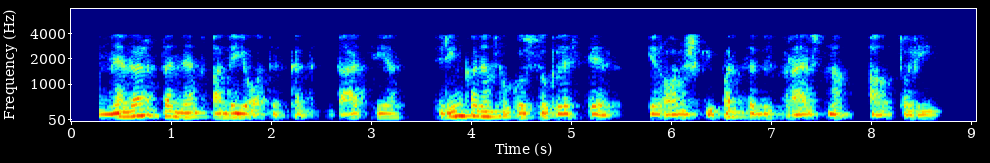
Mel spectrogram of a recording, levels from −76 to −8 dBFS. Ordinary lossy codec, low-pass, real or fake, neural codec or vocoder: AAC, 16 kbps; 7.2 kHz; fake; codec, 16 kHz, 16 kbps, FunCodec, trained on Chinese and English, 50 frames a second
